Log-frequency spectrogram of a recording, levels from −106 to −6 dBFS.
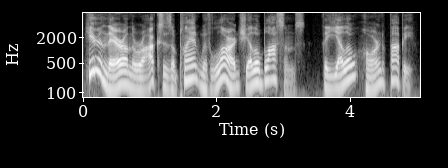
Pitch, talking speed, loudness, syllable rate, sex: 155 Hz, 190 wpm, -17 LUFS, 5.4 syllables/s, male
